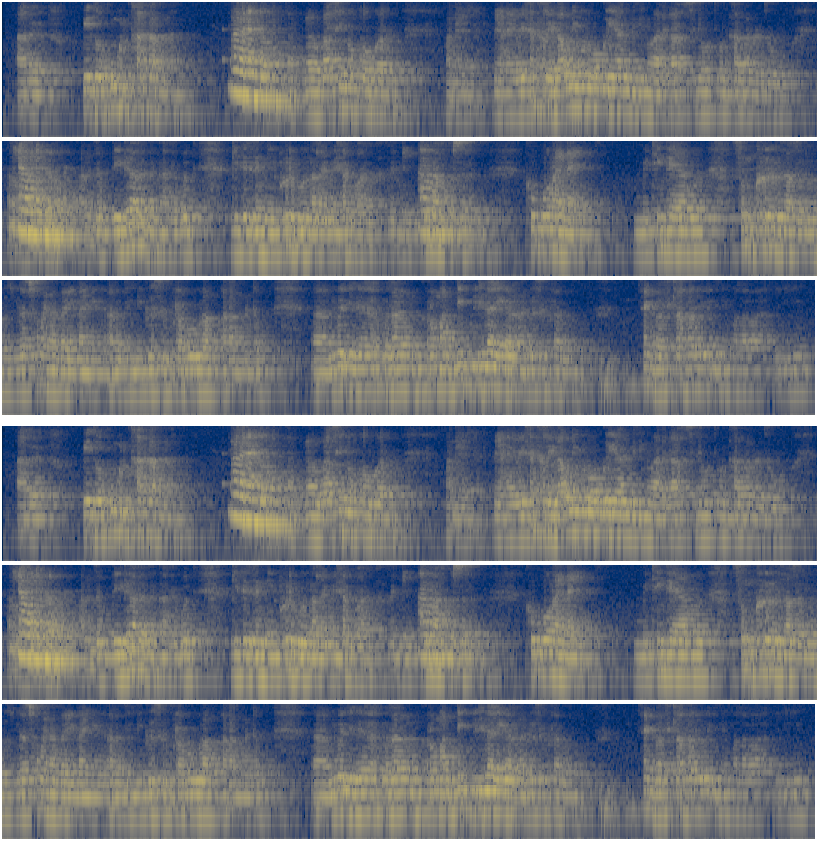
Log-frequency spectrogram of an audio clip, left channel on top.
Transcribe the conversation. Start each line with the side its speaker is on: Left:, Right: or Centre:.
Left: ओ बेदरखौ मोनखागोन आरो ना
Right: औ नंगौ औ नंगौ
Left: नोंथां औ गासै न'ख रावबो आरो माने बेहाय बे सानखालि रावनिबो न'आव गैयानो बिदि नुवा आरो गासैनियावबोथ मोनखागोन आरो जौ। आरो
Right: औ
Left: अमा
Right: नंगौ
Left: बेदरखौ आरो जोब बेनो आरो जोंहा जोबोद गिदिर जोंनि फोरब बो नालाय बैसागुआ जोंनि
Right: औ
Left: गोदान बोसोर खौ बरायनाय। मिथिंगायाबो सोमखोर जाजोबो बिराद समायना जायो नायनो। आरो जोंनि गोसोफ्राबो उरां फारां मोदोम ओ बिबायदिनो मोजां रमान्टिक बिदि जायो आरो ना गोसोफ्राबो।
Right: <inaudible>
Left: सेंग्रा सिख्लाफ्रा बेबायदिनो मालाबा बिदिनो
